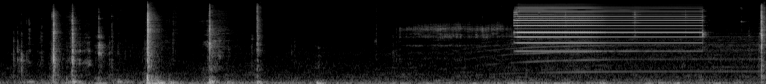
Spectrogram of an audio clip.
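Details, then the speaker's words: Retro AT-era PC, cleaned known-good RAM strip moved into the last memory slot: a few handling clicks, then one long steady beep of about two seconds; the board rejects memory in that slot (POST error). "doesn't like that one at the moment nope still doesn't like this one"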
